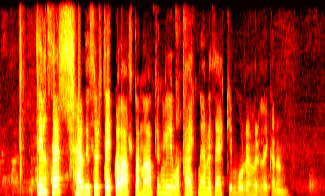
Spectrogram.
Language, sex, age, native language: Icelandic, female, 60-69, Icelandic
